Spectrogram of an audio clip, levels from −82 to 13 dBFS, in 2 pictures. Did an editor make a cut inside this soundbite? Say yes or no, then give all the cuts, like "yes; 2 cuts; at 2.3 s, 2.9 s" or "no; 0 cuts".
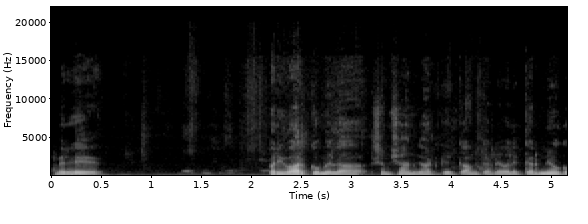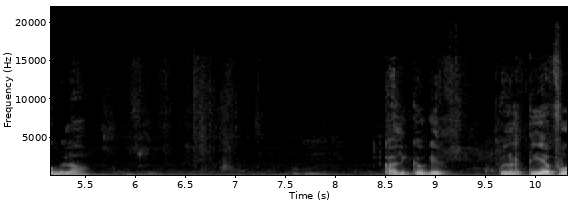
no; 0 cuts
